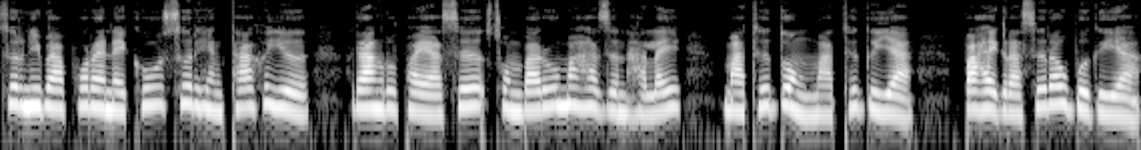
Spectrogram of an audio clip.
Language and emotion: Bodo, neutral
